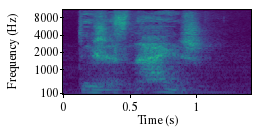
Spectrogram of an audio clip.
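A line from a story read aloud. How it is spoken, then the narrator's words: Very quiet. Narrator (Russian): Она сказала тихо-тихо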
